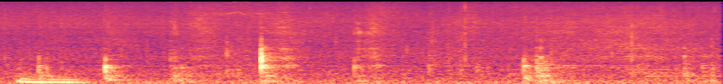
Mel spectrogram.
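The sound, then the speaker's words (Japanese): Flour is stirred and fried in oil in a frying pan, giving a quiet, low sizzle. A few soft scraping knocks from the stirring tool rise above it. “であの小麦粉の白っぽいところがなくなるようになくなるようにこうほぐしながら炒める。”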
